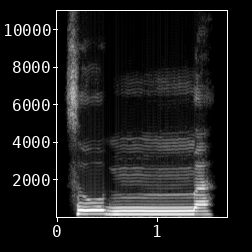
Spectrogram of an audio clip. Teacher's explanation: করে ফেলবো হরকতের বামে মিমের উপরে তাসদি আছে তো এই সাশদ মিমের সাথে তিন সেকেন্ড পরিমাণ নাকের বাঁশি থেকে গুন্না করে ধরে রাখবো সা মিম পেশ সুম্ম মিম জবর মা সুম্মা কাফ লাম জবর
